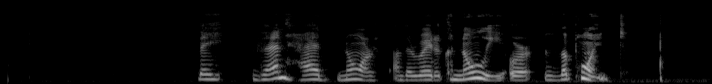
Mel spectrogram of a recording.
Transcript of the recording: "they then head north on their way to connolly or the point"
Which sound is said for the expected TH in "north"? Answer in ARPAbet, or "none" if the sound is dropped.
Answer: TH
